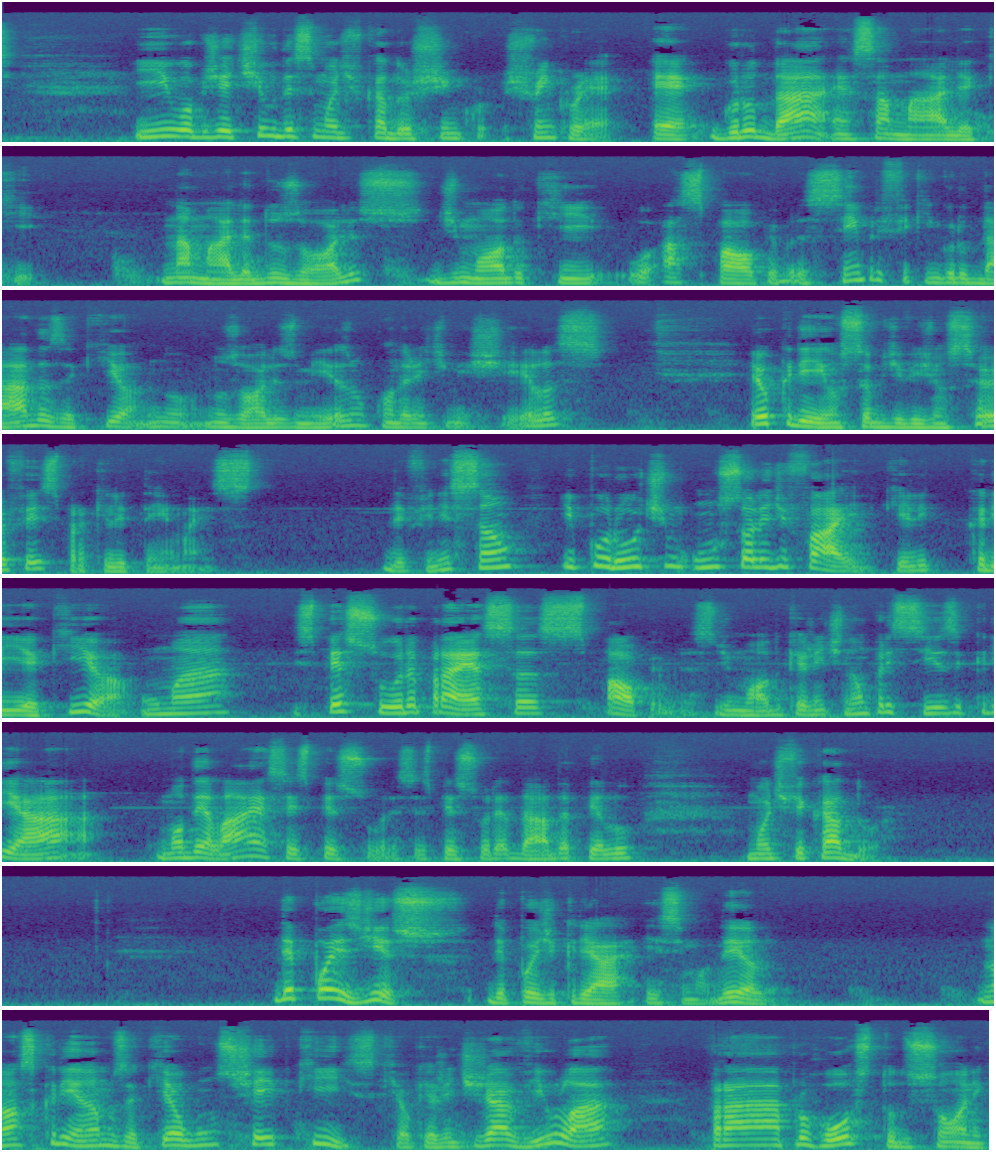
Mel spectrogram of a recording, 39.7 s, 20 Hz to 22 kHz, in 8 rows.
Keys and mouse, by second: 0.3 middle click, 2.9 Tab, 3.4 middle click, 5.2 Tab, 5.8 middle click, 6.5 click, 7.3 click, 7.9 middle click, 9.8 middle click, 11.4 middle click, 14.4 middle click, 17.6 middle click, 19.2 click, 23.7 middle click, 32.5 middle click, 34.3 click, 37.8 middle click.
